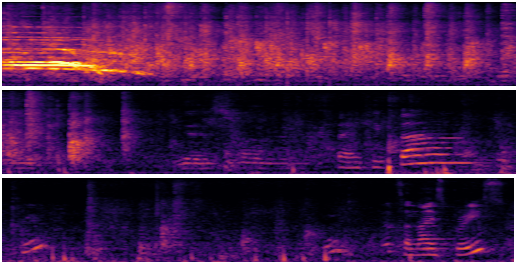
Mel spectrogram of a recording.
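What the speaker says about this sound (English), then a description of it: "Come up, Val, give her a round of applause." Audience applause for a speaker at a Windrush storytelling event, loud at first and tapering off within a few seconds, after which faint talk and scattered voices continue.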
